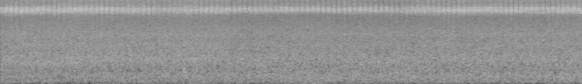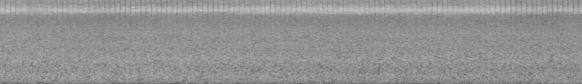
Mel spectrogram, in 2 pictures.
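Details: Grasshopper sound: a very high, continuous shrill hum that never pauses, over a steady broadband hiss. It may be a dense chorus, with no separate calls standing out.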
